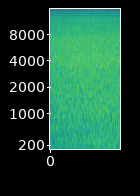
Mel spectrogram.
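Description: A river running high with lots of water near Mostar in Bosnia and Herzegovina, a dense, steady rushing roar that is loud and close, with no voices.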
